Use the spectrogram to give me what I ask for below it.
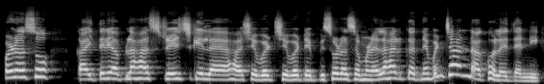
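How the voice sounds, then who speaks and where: A woman's voice: on the high side, animated, fast talker. A woman hosting a voice-over episode review, recapping in a chatty way and speaking directly to viewers. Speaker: serial review host.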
